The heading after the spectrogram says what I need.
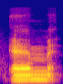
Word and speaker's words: Maryland: And Maryland is Maryland, like Mary, like the woman's name, Mary, Maryland. But it's pronounced, it is pronounced the way that you spelled it, Maryland.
